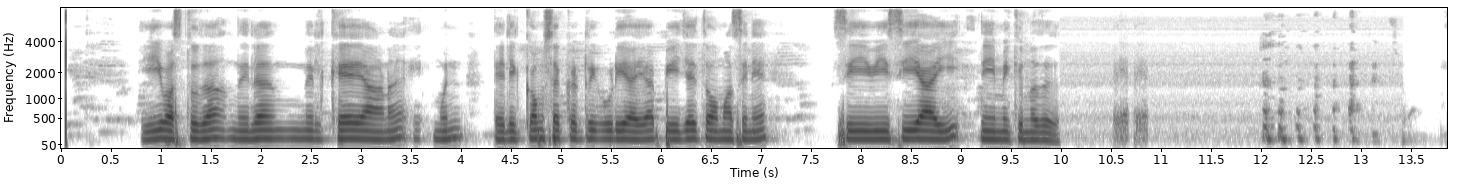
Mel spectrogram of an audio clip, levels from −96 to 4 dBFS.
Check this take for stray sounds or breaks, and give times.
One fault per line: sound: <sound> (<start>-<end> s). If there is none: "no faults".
sound: laugh (10.5-10.9 s)
sound: laugh (12.0-13.4 s)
